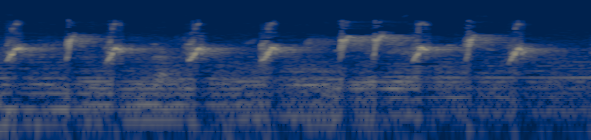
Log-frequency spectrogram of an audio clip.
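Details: Red-whiskered bulbul in competitive fighting song, used as a lure for trapping: a crisp two-part chirp, a sharp upslurred note dropping into a clearer whistle, repeated about every quarter to half second.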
